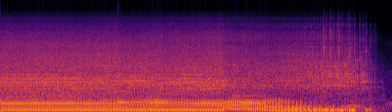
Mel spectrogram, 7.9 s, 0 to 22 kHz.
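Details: New AGT 12 kW (9 kW continuous) generator, first startup after assembly with fresh oil and fuel: steady even engine drone with smooth fast beat, no knocks or misses, dying away at end; normal running.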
